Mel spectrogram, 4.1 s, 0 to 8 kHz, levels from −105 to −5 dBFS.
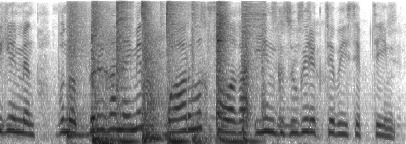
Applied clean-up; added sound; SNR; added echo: none; Drum kit; -3 dB; none.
